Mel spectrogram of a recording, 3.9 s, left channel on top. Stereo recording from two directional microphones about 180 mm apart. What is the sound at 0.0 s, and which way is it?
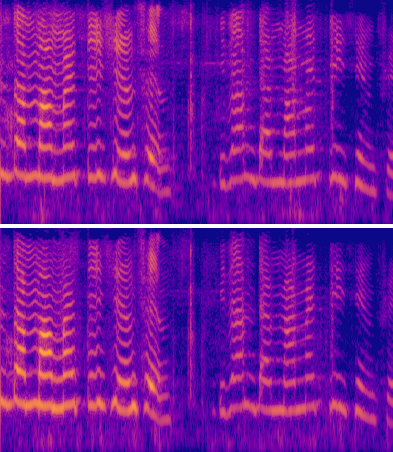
Child singing, 55° right (ahead or behind).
